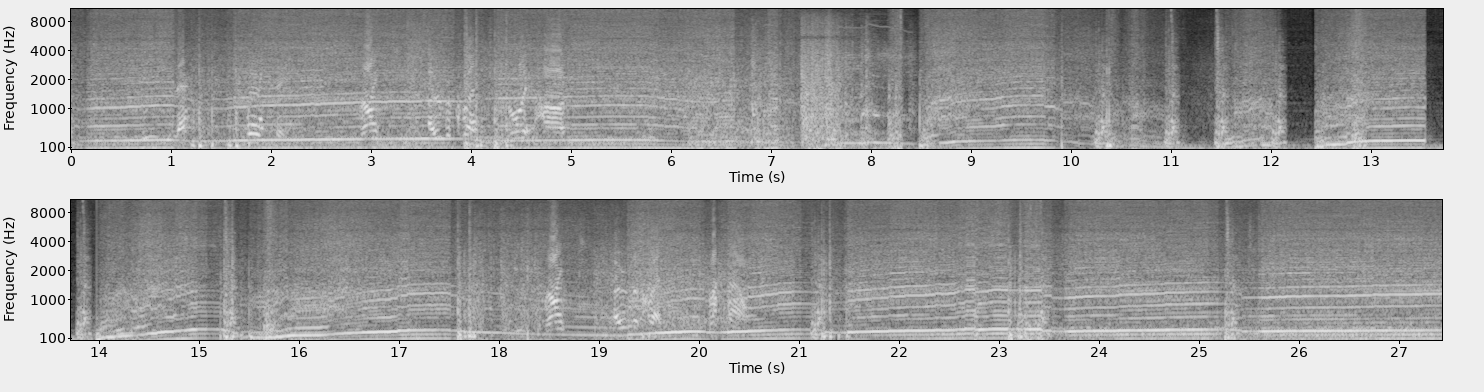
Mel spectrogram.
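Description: Tyres crunch and skid on gravel.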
